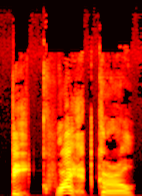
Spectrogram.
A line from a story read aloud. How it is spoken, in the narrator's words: Varen shouted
